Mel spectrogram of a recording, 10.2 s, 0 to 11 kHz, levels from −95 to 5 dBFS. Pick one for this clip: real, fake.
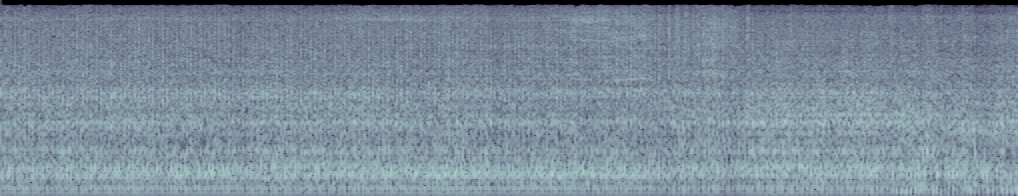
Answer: real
